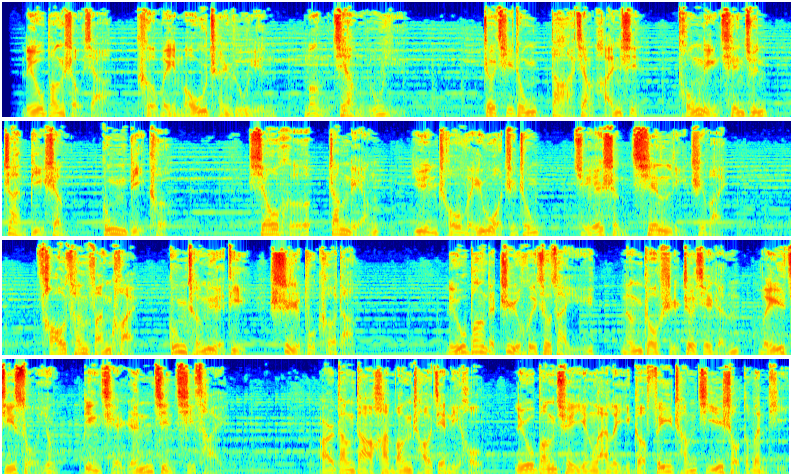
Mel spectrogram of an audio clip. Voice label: 男, 纪录, 自然, 讲述; CCTV10-百家讲坛-栏目导视

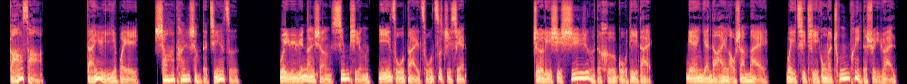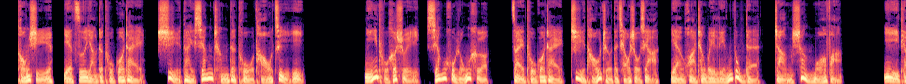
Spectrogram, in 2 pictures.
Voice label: 男 解说 土陶技艺解说配音

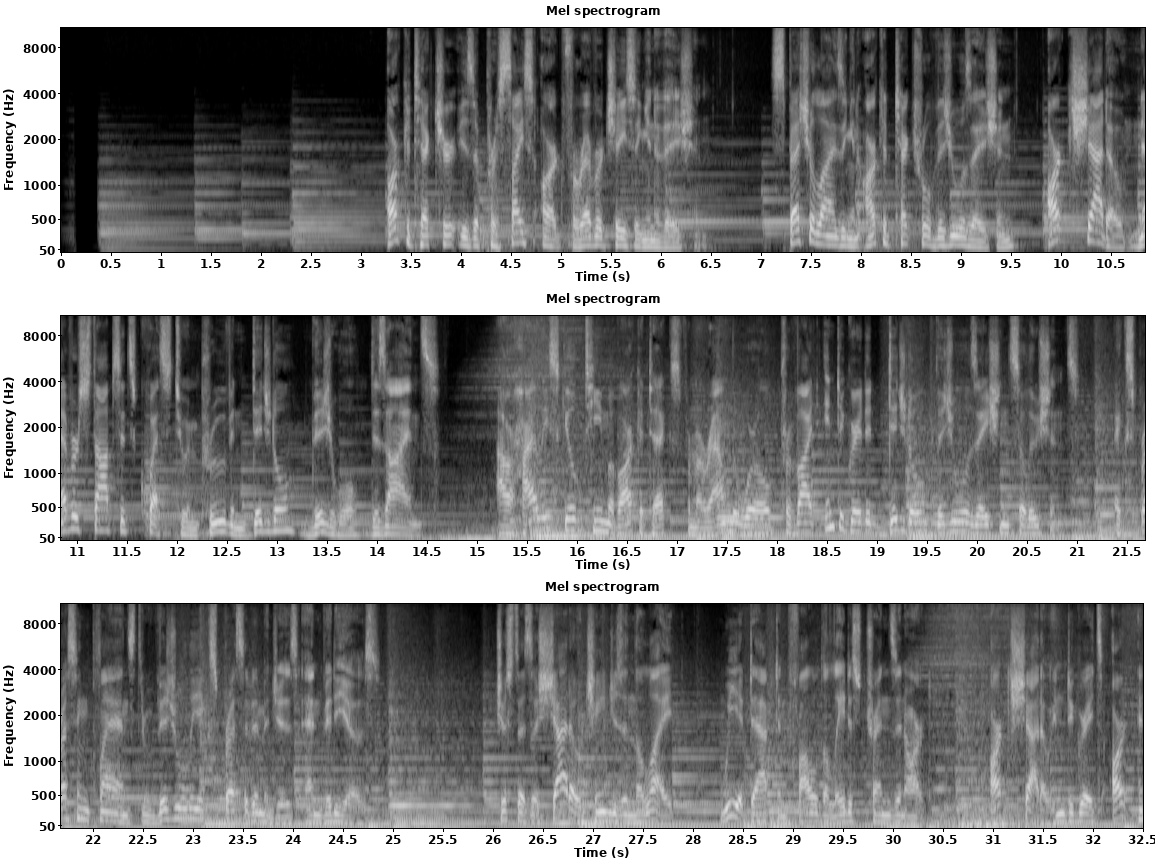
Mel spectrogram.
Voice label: 美式男声 磁性自然

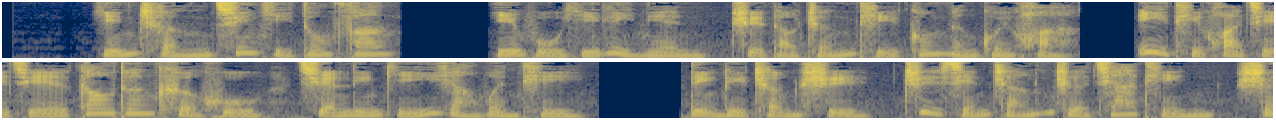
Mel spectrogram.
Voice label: 女-房地产; 银城君颐东方

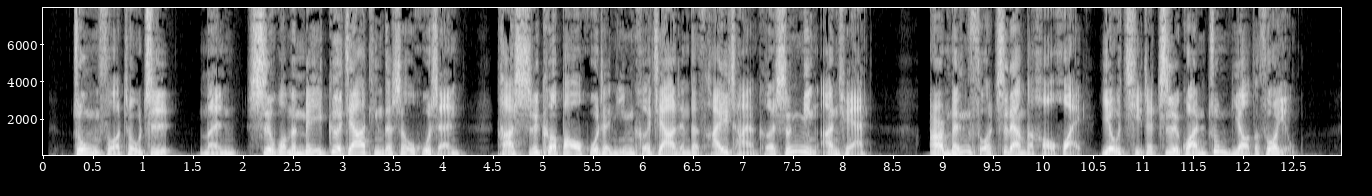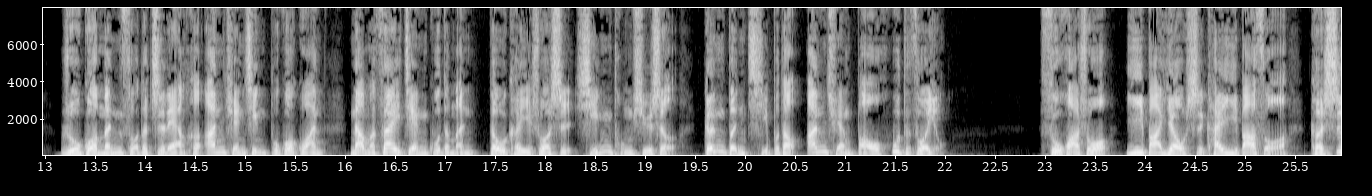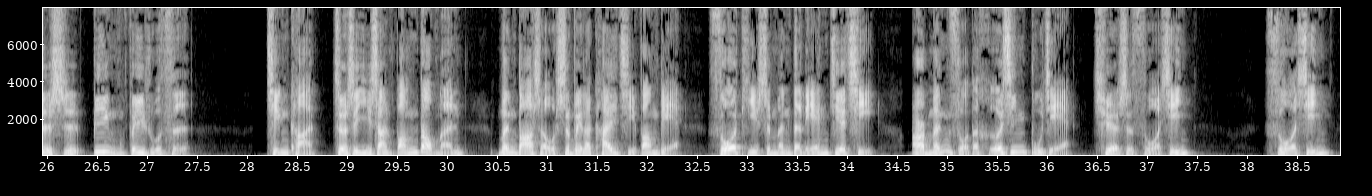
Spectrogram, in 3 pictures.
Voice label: 男 解说词, 配音; 佳卫门店解说词

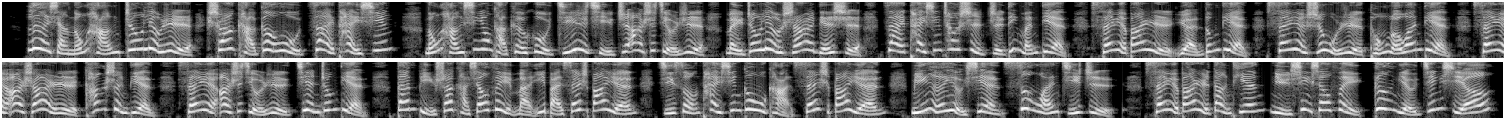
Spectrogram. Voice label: 女 广告 促销 刷卡 超市; 农行刷卡泰兴超市

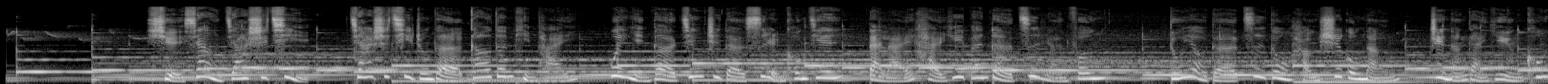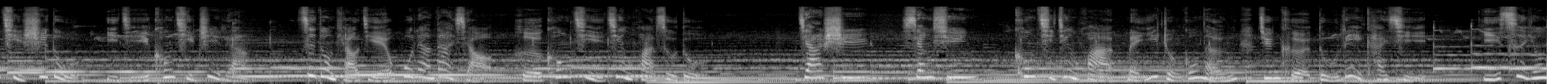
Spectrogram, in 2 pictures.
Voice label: 女 年轻甜美, 解说 产品介绍 加湿器

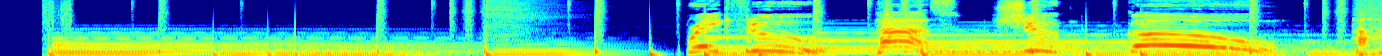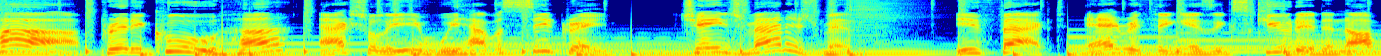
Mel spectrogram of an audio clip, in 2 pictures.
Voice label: 英男 轻松欢快 英语; 飞碟说类型

